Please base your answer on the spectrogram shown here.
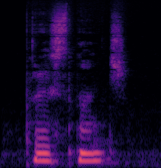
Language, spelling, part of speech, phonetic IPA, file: Polish, prysnąć, verb, [ˈprɨsnɔ̃ɲt͡ɕ], LL-Q809 (pol)-prysnąć.wav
